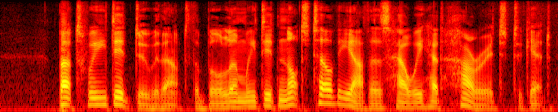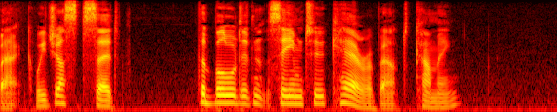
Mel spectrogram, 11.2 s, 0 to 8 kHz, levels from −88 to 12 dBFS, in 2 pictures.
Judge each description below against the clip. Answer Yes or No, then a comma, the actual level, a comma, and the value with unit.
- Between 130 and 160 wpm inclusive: No, average, 170 wpm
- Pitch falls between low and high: No, low, 120 Hz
